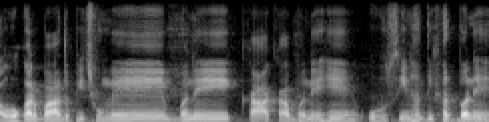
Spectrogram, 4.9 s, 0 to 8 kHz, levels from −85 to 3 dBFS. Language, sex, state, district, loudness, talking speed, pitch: Chhattisgarhi, male, Chhattisgarh, Rajnandgaon, -20 LUFS, 185 wpm, 150 Hz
